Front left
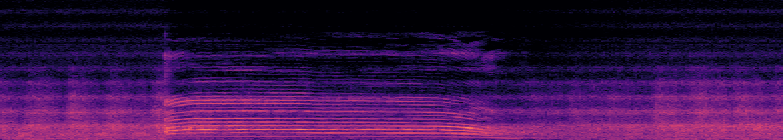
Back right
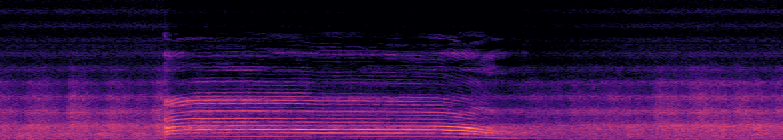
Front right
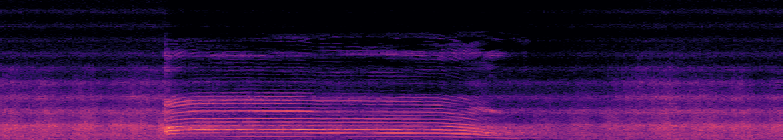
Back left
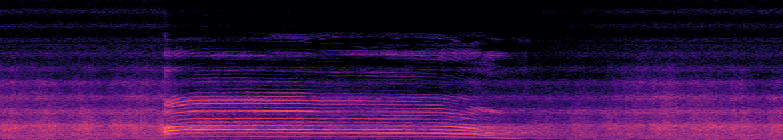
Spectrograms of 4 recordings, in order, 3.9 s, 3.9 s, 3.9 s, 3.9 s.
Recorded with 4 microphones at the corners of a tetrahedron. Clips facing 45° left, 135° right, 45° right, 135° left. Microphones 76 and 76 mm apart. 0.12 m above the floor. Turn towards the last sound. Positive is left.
turn(degrees=170)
